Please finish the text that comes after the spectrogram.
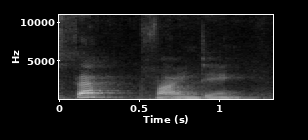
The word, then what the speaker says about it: fact-finding: in phrases such as fact-finding. Fact-finding. I don't drop it. Can you hear it? Listen and watch. Fact-finding. Did I drop the T? Fact-finding. I didn't drop it. It's just unreleased.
